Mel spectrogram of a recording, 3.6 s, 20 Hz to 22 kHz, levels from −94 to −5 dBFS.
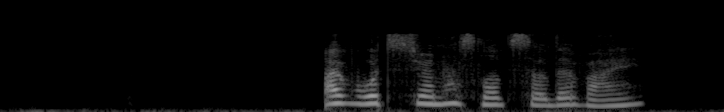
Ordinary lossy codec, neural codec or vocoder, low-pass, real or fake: AAC, 48 kbps; codec, 16 kHz in and 24 kHz out, 0.4 kbps, LongCat-Audio-Codec, two codebook decoder; 7.2 kHz; fake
